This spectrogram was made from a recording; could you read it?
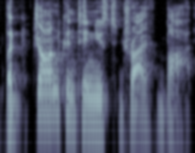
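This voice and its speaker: A man working as game master, improvising descriptive narration for a tabletop role-playing game in a halting, deliberate way. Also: mid-range voice, very animated.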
